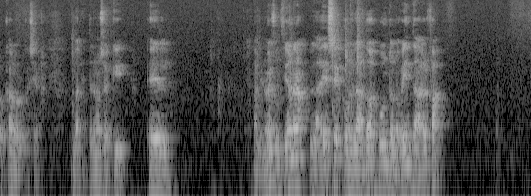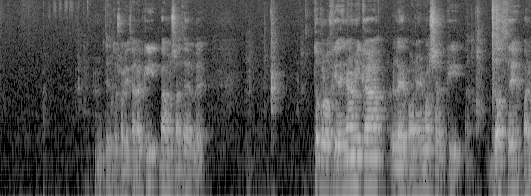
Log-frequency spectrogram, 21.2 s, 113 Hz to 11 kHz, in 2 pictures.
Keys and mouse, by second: 0.0-3.9 drag, 3.9 middle click, 4.3 s, 5.5 ctrl+middle click, 6.7 s, 7.9 shift+middle click, 10.0-12.4 drag, 12.4 ctrl+middle click, 16.2 ctrl+d, 16.8 shift+middle click, 17.6-21.2 drag.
